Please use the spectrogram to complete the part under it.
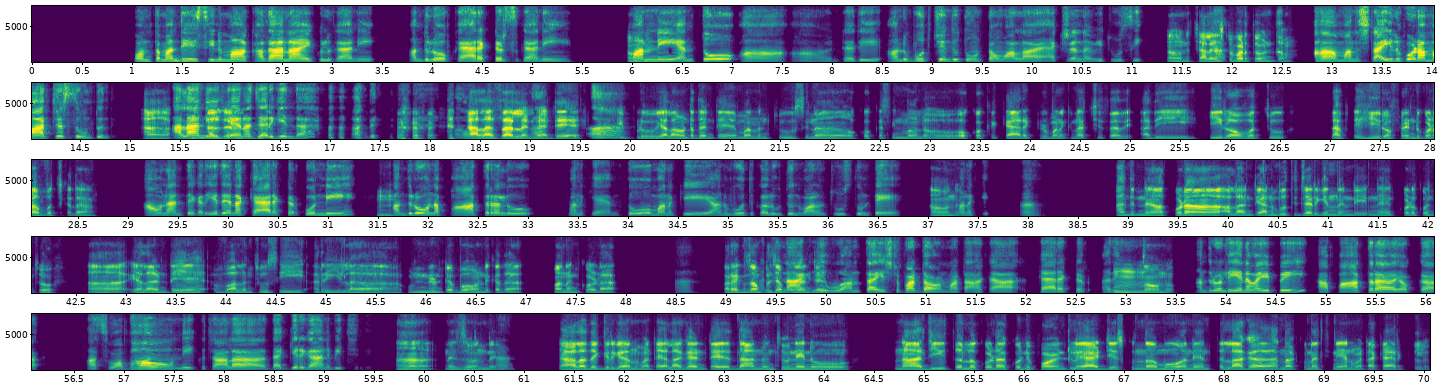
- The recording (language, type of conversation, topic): Telugu, podcast, ఏ సినిమా పాత్ర మీ స్టైల్‌ను మార్చింది?
- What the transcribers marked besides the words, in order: in English: "క్యారెక్టర్స్"; in English: "యాక్షన్"; giggle; chuckle; tapping; in English: "క్యారెక్టర్"; in English: "క్యారెక్టర్"; in English: "ఫర్ ఎగ్జాంపుల్"; in English: "కా క్యారెక్టర్"; in English: "యాడ్"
